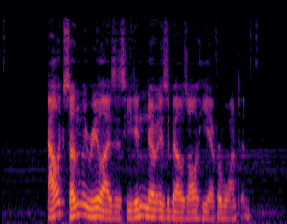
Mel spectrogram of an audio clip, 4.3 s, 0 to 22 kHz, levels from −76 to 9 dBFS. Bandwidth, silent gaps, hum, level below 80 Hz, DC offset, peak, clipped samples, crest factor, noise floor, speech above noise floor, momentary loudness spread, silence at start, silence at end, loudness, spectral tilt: 16 kHz; none; none; -56 dBFS; under 0.1%; -4 dBFS; under 0.1%; 18 dB; -59 dBFS; 38 dB; 10 LU; 0.7 s; 0.55 s; -20 LUFS; -5.5 dB/octave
